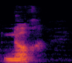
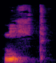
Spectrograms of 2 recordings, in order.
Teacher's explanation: the hard ch after the o, noch, and then the soft ch after the I sound, nicht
